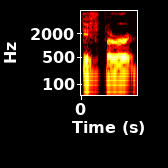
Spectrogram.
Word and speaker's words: DFIR: groups like cyber Social Hub and dfir or differ Diva depending on what part of the world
